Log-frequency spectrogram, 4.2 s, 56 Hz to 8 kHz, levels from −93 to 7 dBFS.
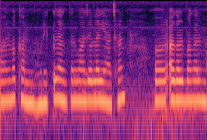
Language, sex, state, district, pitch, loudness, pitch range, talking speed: Garhwali, female, Uttarakhand, Tehri Garhwal, 225 Hz, -17 LUFS, 220-230 Hz, 175 wpm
